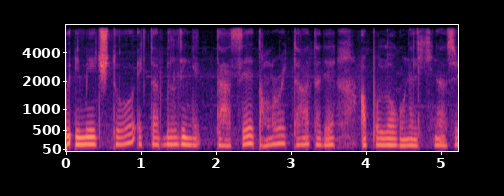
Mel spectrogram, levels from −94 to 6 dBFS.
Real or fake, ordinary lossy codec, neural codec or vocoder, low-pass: real; none; none; 7.2 kHz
